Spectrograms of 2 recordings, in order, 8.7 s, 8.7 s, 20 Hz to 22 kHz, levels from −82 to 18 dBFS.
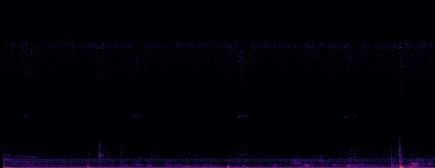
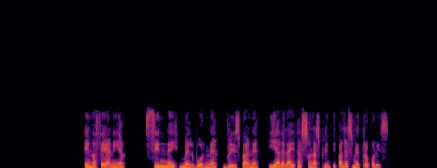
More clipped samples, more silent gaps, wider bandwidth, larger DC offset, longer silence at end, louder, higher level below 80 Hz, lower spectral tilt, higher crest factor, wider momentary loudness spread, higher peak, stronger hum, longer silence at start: neither; second, none vs 2.59-2.90 s, 4.39-4.43 s, 5.23-5.36 s; first, 16.5 kHz vs 8 kHz; neither; second, 0 s vs 1 s; second, -44 LUFS vs -19 LUFS; about the same, -56 dBFS vs -60 dBFS; first, -8.5 dB/octave vs -5.5 dB/octave; first, 30 dB vs 18 dB; about the same, 10 LU vs 9 LU; second, -14 dBFS vs -4 dBFS; neither; second, 0.05 s vs 1.7 s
